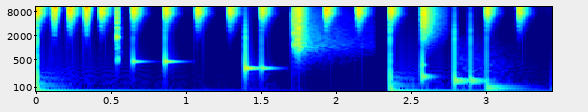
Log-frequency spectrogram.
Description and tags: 70 bpm drum loop made with Hydrogen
